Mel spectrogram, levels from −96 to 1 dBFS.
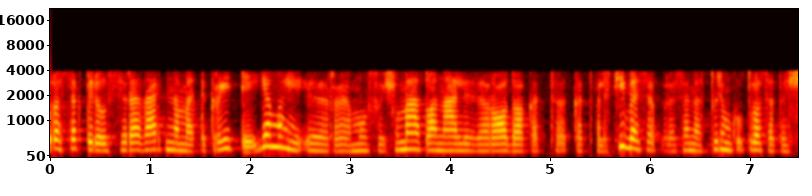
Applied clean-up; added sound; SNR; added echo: none; none; none; none.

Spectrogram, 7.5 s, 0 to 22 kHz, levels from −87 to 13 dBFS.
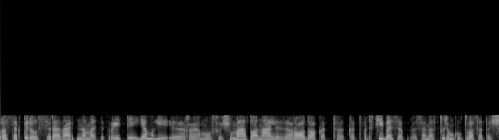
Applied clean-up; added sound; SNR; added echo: neural separator model SepFormer WHAM!.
